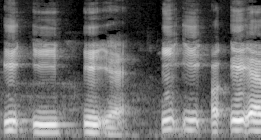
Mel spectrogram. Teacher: बोलने में जीभ का आगे वाला भाग काम करता है, अग्र भाग सक्रिय होता है, इनको हम लोग अग्र स्वर कहते हैं।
